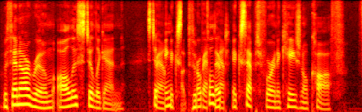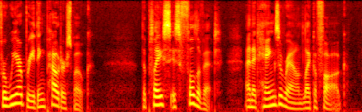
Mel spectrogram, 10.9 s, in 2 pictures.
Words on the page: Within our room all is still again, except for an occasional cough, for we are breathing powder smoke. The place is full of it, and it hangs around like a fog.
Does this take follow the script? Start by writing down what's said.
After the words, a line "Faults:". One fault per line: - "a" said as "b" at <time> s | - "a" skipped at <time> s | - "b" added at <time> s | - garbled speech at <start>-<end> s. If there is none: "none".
Within our room all is still again, [garbled] except for an occasional cough, for we are breathing powder smoke. The place is full of it, and it hangs around like a fog.
Faults:
- garbled speech at 2.2-3.4 s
